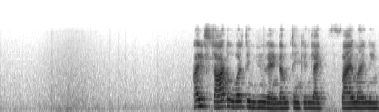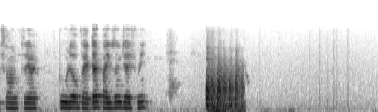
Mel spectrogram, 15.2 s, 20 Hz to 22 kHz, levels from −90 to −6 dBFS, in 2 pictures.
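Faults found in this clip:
No faults found; call path and microphone processing normal.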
